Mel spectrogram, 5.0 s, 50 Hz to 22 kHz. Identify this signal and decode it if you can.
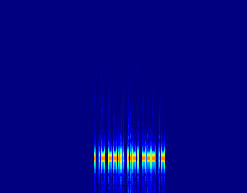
Morse code, heard as a keyed tone, about 47 wpm, 700 Hz. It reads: EA7FOA
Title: DXCC-100 Call Signs - 6 Characters - 50wpm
